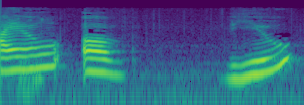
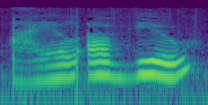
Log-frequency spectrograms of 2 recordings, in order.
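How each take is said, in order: First: It is said slowly, as separate words. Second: It is said fast, run together.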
